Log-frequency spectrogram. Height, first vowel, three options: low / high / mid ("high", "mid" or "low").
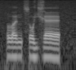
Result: mid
